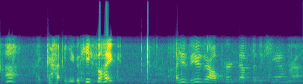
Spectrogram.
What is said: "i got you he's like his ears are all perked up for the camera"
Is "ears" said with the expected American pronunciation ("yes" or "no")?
yes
